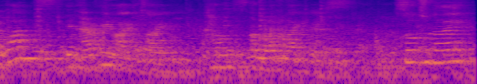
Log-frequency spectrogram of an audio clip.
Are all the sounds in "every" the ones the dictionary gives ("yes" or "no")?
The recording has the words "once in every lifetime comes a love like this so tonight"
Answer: yes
